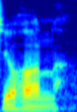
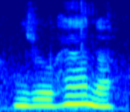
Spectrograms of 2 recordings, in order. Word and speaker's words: Johanna: Because I think there's also like, for example, my mother's name is Johanna. So in English you would say like Johanna, Johanna. but in Yeah. Finnish you would say Johanna.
